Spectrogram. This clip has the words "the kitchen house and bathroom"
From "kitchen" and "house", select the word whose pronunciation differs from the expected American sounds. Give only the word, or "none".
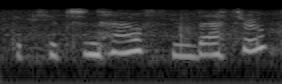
none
